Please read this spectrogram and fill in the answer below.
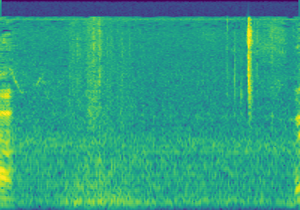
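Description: Steady road and engine noise inside the cabin of a moving car.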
